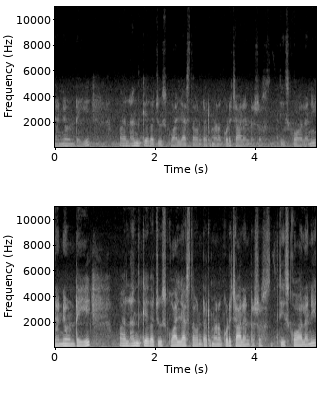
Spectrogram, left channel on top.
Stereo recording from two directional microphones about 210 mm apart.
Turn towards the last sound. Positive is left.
turn(degrees=-40)  # may be behind; listen again after turning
